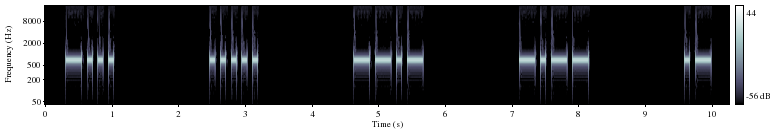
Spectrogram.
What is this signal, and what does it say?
Morse code, heard as a keyed tone, about 15 wpm, spaced as for 5 wpm, 700 Hz. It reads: B5QYA
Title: USA Call Signs - 6 Characters - 6x Character Spacing - 15wpm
